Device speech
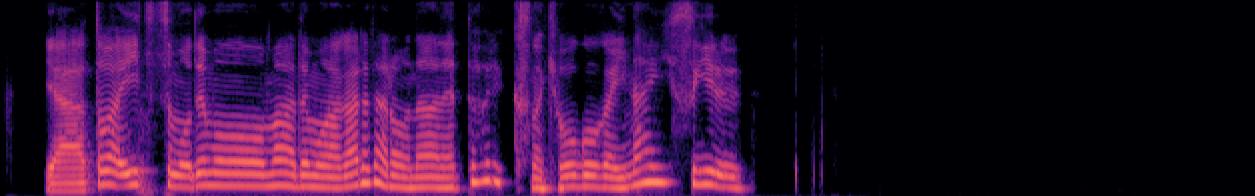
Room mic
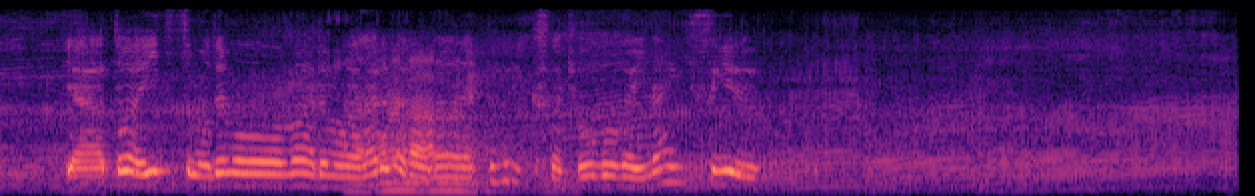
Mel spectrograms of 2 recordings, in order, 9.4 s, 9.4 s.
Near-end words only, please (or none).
あ、まあ、俺はまあ、あんま見ないけど。うん。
